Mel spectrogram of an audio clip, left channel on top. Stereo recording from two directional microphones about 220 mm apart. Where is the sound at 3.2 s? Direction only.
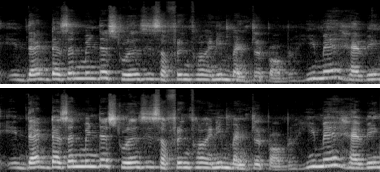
45° right (ahead or behind).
